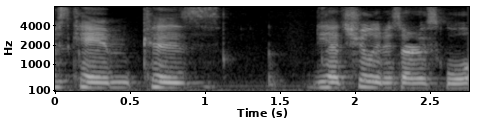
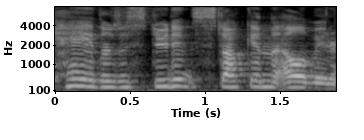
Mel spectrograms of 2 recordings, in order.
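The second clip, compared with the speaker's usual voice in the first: usual speaking voice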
